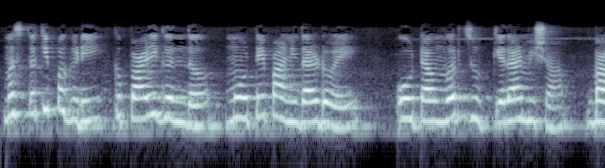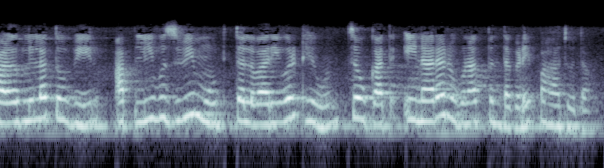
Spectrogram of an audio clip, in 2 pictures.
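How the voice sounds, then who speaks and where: A woman narrating an audiobook in an expressive storytelling manner. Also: high voice, a little slow, dull audio.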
